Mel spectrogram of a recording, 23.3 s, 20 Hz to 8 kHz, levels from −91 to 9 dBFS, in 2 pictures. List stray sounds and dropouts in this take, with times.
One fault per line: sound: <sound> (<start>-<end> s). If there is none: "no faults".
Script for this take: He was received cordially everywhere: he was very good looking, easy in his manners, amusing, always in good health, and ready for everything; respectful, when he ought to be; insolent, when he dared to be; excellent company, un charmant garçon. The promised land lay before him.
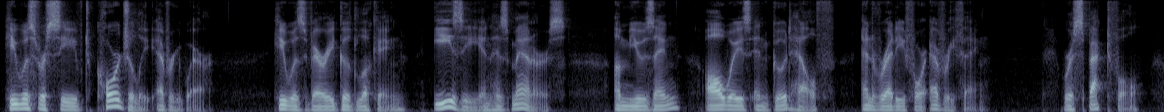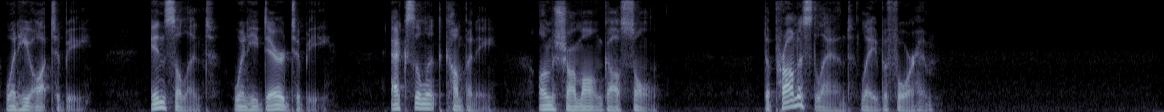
no faults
